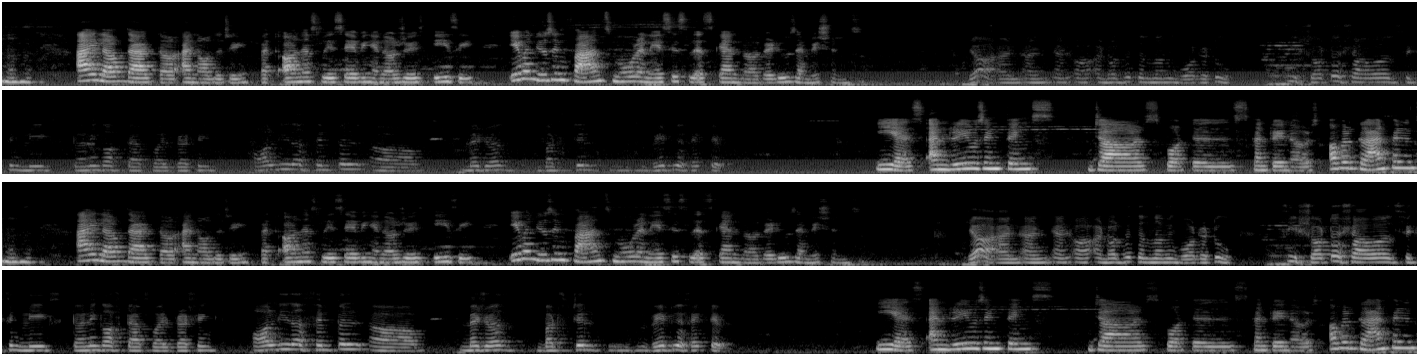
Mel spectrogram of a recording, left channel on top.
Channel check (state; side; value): noise; left; hum, 24 dB below the sound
